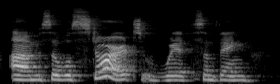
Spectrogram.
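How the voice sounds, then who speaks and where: Speaking in an American accent, a woman uses a medium pitch. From Russia. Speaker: opera singer. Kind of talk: concert introduction. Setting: video recording. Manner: animated.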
